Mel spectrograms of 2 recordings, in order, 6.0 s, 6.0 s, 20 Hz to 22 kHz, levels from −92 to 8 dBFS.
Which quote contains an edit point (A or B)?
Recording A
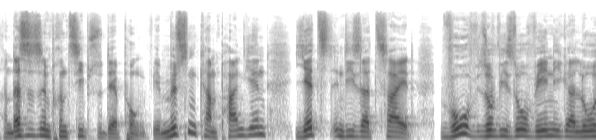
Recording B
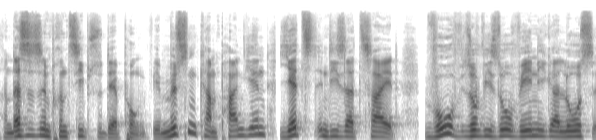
B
